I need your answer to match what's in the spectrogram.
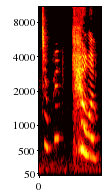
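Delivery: high, crying vengeful plea; tearful rage. Acted. Urging Elrond to kill the orc, tearful and furious. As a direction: squeeze it out high through tears. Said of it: "You're crying right now".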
